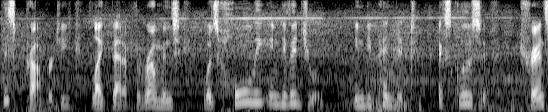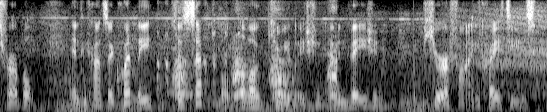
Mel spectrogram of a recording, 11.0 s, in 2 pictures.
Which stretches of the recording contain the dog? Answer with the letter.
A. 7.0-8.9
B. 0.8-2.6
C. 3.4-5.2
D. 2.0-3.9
A.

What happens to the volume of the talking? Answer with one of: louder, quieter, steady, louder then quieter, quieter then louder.
steady.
